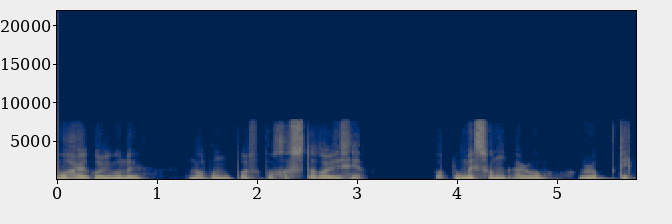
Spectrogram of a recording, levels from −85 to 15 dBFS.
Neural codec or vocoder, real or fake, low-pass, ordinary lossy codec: codec, 16 kHz, 0.7 kbps, FocalCodec; fake; none; none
